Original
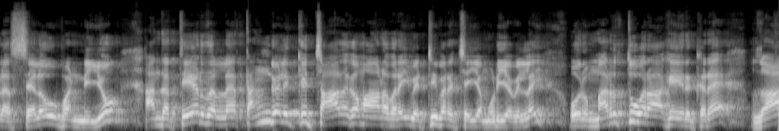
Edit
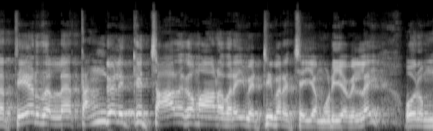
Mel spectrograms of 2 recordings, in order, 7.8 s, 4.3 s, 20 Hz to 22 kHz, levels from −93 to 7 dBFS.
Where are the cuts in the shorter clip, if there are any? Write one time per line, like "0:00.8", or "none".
none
